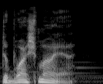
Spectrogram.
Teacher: Second word, debwashmaya. The D is almost inaudible. It's more of a pause than a letter, a micro-interruption of the airflow.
